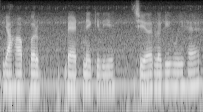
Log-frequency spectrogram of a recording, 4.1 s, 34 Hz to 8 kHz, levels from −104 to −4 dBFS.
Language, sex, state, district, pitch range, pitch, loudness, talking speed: Hindi, male, Madhya Pradesh, Katni, 110-125 Hz, 115 Hz, -20 LUFS, 130 wpm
